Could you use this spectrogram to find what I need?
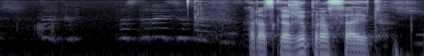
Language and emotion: Russian, neutral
